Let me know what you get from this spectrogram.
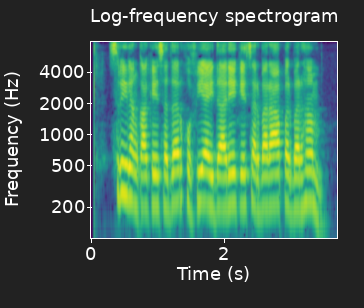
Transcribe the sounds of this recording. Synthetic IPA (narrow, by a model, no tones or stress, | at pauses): sɾiːlə̃ŋkakesɐd̪əɾxʊfijaɪd̪aːɾekesɐɾbəɾaːpɐɾbɐɾɦəm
